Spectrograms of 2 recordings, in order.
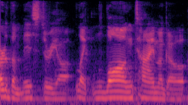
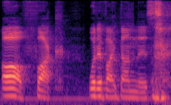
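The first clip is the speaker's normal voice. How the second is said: put-on loud, regretful teenage outburst, freaking out; 8 dB louder than usual. Contrasting whiny voice acting with how it should sound: imitating a teenager freaking out. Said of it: "a teenager going".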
